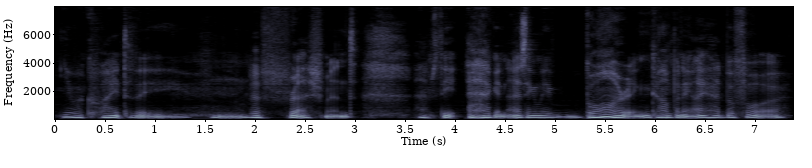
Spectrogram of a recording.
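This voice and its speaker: Male actor as seductive vampire, husky gravelly murmur, breathy, teasing, intimate ASMR roleplay. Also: mid-range voice, measured pace, mellow. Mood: tender, suave. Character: charming, seductive male vampire, flirtatious and predatory.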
